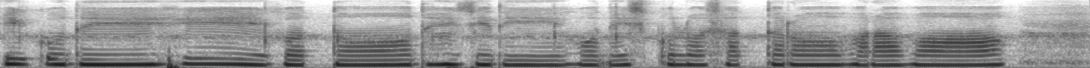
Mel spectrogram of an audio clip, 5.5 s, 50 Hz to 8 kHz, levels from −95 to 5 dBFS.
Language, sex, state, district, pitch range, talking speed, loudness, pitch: Chakma, female, Tripura, Unakoti, 200-220 Hz, 90 wpm, -16 LUFS, 210 Hz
